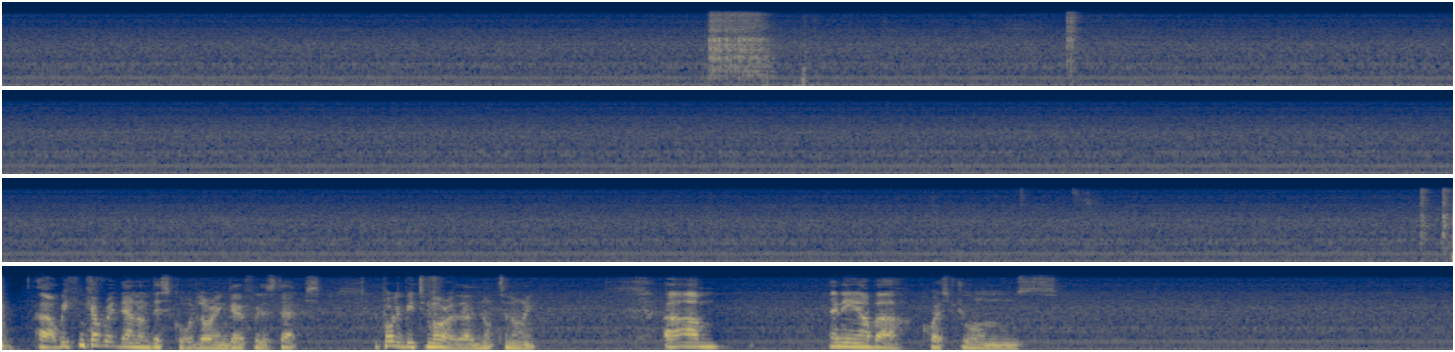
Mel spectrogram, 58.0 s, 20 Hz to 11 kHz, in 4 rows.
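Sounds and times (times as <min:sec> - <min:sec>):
electrical hum: 0:00.0 - 0:58.0.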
